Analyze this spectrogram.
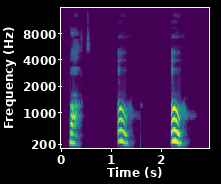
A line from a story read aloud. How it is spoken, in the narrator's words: she gasped again and again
